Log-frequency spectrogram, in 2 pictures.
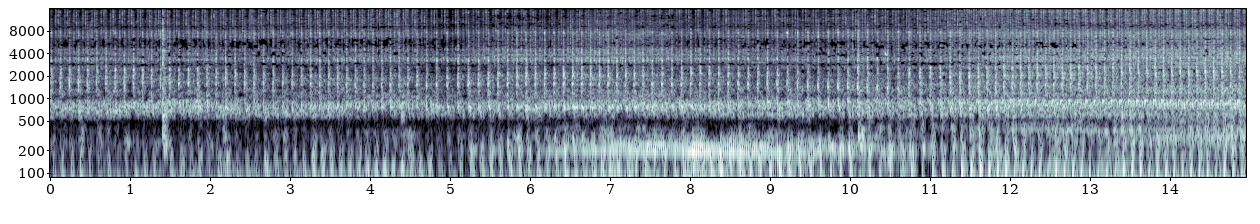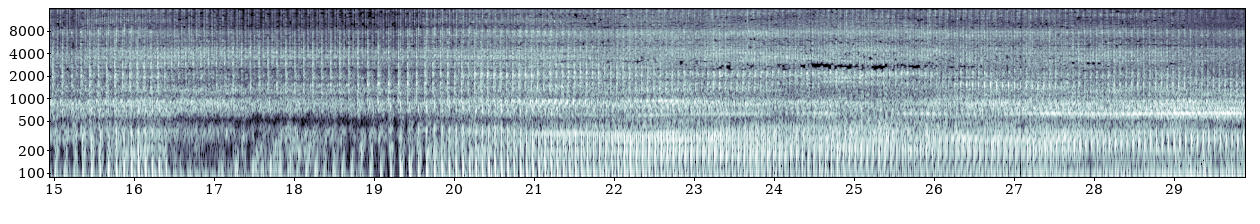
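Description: Mahindra Yuvraj 215 tractor's single-cylinder diesel engine running steadily under load while pulling a cultivator, its rapid even firing beats growing louder from about halfway through.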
